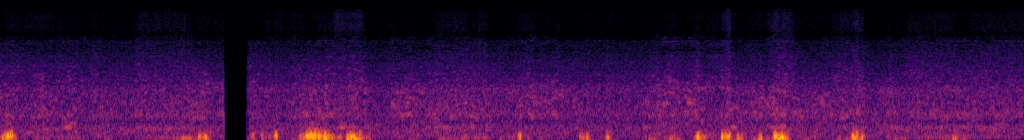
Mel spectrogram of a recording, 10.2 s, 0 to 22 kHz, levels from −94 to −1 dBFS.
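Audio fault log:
2.24–2.49 s: stream reconnect. The speech stops dead for 200 ms. It resumes about 150 ms further on, so a short stretch is lost. The connection dropped, and the player reconnected and restarted its decoder mid-stream, rejoining the feed later.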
